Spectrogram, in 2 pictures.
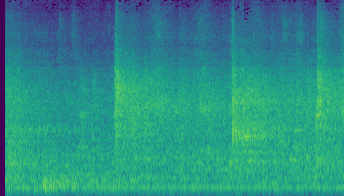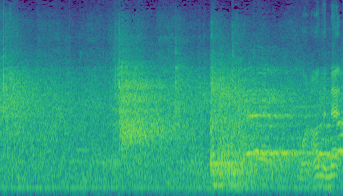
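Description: Ice hockey play echoing around a large arena: about five sharp knocks of puck, sticks and players against the boards and ice, each ringing out in the hall, with players shouting near the end.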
